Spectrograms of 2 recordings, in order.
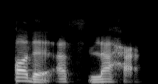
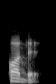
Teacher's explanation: এখানে দাল হরফটি কলকলার হরফ, অর্থাৎ দাল হরফের মধ্যে জজম হওয়ার কারণে কলকলা করে আমাদের প্রতিধ্বনি করতে হচ্ছে, বা কলকলা করে উচ্চারিত করতে হচ্ছে, বা প্রতিধ্বনি হয়ে উচ্চারিত হচ্ছে, যেমন কদ।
